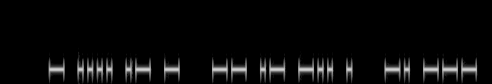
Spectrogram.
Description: Morse code, heard as a keyed tone, about 25 wpm, 700 Hz. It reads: THAT MADE NO
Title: Sentences from Top 1000 Words - Review Part 5 - 25wpm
